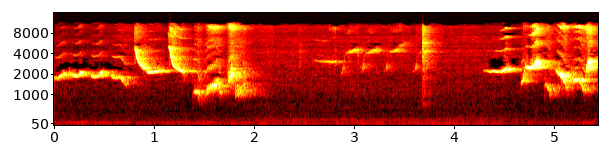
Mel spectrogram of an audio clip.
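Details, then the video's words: White-rumped shama song in the style called Panji Semerang: whistled phrases near mid pitch, then bursts of quick sweeping and buzzy notes, a pause with soft short notes, and a final rich run of varied whistles. "Murai Batu (Panji Semerang)"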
